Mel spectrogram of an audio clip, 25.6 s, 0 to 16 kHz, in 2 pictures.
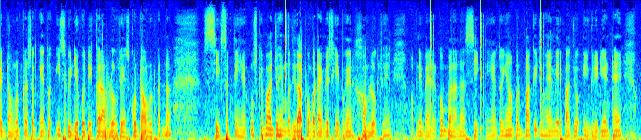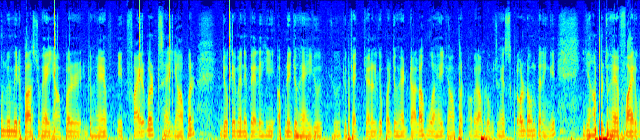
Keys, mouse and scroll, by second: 5.3 F5, 5.5 click, 7.5 F3, 8.9 click, 9.1 F2, 9.6 click, 10.6 F2, 10.9 click, 11.1 F3, 13.5 F2, 15.6 click, 21.0 scroll down 1, 22.3 scroll down 1.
